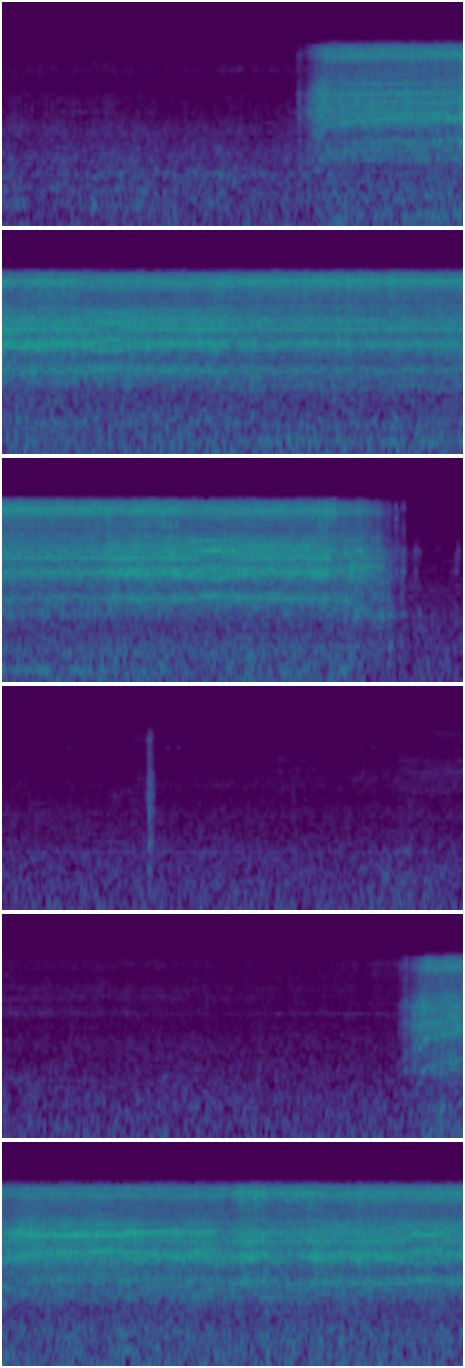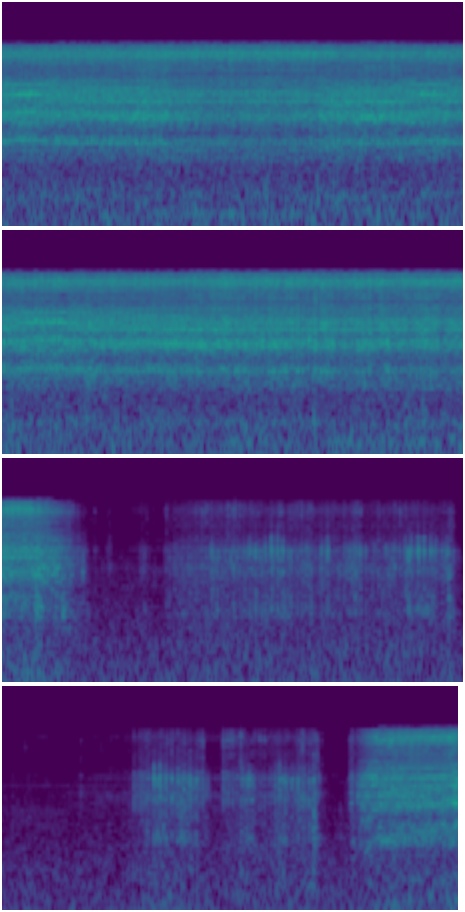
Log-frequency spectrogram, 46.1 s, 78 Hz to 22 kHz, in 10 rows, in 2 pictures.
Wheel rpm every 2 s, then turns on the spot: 0, 10, 150, 160, 160, 160, 110, 0, 0, 0, 0, 110, 160, 160, 160, 160, 160, 160, 110, 10, 10, 10, 70.
38-42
